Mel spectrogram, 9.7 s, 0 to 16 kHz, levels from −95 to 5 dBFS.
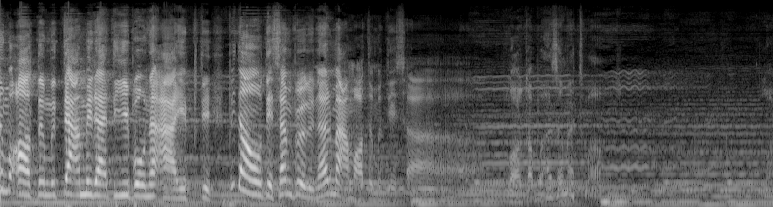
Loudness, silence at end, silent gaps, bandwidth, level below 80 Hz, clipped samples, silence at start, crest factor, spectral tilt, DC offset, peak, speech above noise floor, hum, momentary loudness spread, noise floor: -16 LUFS; 0 s; none; 14.5 kHz; -44 dBFS; under 0.1%; 0 s; 20 dB; -2.5 dB/octave; under 0.1%; 0 dBFS; 21 dB; none; 25 LU; -40 dBFS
